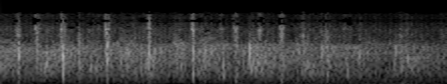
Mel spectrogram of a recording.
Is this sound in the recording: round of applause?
yes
